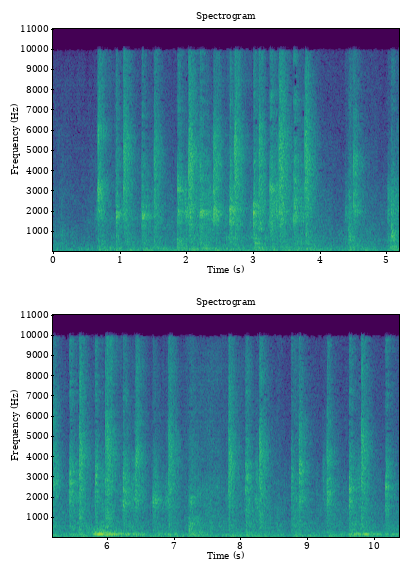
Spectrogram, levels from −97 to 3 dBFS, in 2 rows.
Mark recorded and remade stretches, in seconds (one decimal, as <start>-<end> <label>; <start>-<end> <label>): 0.0-1.0 remade; 1.0-2.3 recorded; 2.3-3.2 remade; 3.2-6.0 recorded; 6.0-8.2 remade; 8.2-10.4 recorded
